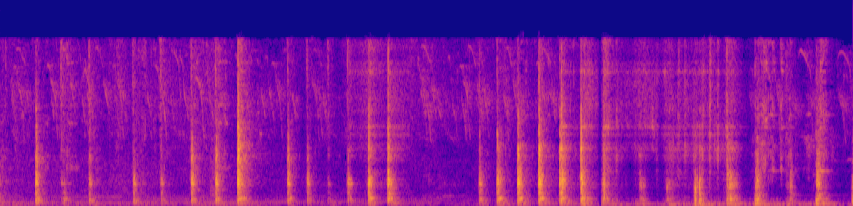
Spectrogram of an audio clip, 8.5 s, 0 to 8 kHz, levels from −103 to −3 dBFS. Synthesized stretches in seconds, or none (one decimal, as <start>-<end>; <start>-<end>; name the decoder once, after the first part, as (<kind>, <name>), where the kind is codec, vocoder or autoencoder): 3.5-4.1 (codec, DAC); 5.6-7.5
